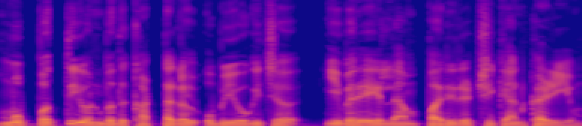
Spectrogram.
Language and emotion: Malayalam, neutral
